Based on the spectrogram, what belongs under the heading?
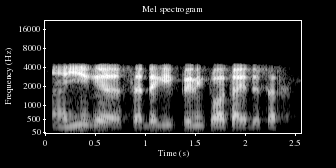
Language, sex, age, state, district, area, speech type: Kannada, male, 30-45, Karnataka, Belgaum, rural, conversation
